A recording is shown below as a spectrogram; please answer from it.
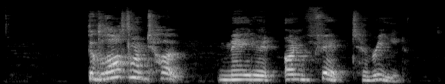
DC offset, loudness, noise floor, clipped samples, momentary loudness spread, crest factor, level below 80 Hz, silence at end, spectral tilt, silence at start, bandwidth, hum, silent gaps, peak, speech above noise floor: under 0.1%; -18 LUFS; -70 dBFS; under 0.1%; 10 LU; 18 dB; -62 dBFS; 0.45 s; -5 dB/octave; 0.9 s; 15.5 kHz; none; none; -2 dBFS; 52 dB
